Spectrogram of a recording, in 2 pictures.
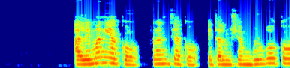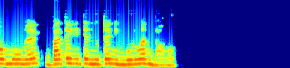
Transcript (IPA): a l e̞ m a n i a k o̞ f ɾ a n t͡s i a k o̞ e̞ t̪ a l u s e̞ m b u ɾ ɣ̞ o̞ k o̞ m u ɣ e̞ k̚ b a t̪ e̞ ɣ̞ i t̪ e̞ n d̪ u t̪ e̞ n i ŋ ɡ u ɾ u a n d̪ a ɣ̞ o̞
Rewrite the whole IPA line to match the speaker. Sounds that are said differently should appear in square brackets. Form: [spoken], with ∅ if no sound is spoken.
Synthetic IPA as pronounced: a l e̞ m a n i a k o̞ f ɾ a n t͡s i a k o̞ e̞ t̪ a l u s e̞ m b u ɾ ɣ̞ o̞ k o̞ m u ɣ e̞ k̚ b a t̪ e̞ ɣ̞ i t̪ e̞ n d̪ u t̪ e̞ n i ŋ ɡ u ɾ u a n d̪ a ɣ̞ o̞

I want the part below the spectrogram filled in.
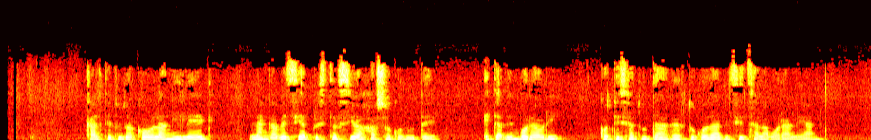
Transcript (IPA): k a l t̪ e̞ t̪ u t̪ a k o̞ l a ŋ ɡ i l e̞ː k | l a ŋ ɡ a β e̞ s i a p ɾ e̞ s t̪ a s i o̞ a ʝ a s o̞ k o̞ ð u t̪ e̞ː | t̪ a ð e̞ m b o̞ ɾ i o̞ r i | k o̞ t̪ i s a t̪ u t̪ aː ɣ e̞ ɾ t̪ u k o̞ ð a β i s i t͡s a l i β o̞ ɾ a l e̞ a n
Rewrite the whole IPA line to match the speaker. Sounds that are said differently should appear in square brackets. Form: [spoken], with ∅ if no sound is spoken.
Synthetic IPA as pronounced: k a l t̪ e̞ t̪ u t̪ a k o̞ l a ŋ ɡ i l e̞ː k | l a ŋ ɡ a β e̞ s i a p ɾ e̞ s t̪ a s i o̞ a ʝ a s o̞ k o̞ ð u t̪ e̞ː | t̪ a ð e̞ m b o̞ ɾ [a] o̞ [ɾ] i | k o̞ t̪ i s a t̪ u t̪ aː ɣ e̞ ɾ t̪ u k o̞ ð a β i s i t͡s a l [a] β o̞ ɾ a l e̞ a n

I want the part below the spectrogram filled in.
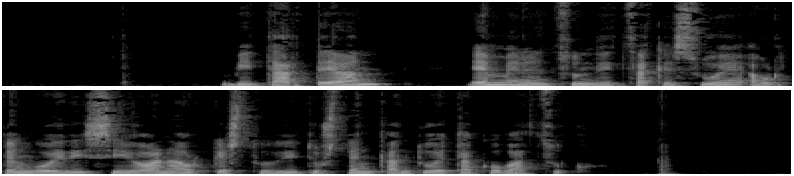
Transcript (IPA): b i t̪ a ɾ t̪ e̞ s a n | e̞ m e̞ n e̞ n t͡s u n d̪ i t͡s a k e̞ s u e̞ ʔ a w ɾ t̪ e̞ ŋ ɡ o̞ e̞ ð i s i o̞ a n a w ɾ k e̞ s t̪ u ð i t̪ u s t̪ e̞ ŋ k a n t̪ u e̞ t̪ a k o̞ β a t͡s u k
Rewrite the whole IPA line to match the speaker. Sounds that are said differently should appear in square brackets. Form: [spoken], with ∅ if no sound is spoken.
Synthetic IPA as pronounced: b i t̪ a ɾ t̪ e̞ [∅] a n | e̞ m e̞ n e̞ n t͡s u n d̪ i t͡s a k e̞ s u e̞ ʔ a w ɾ t̪ e̞ ŋ ɡ o̞ e̞ ð i s i o̞ a n a w ɾ k e̞ s t̪ u ð i t̪ u s t̪ e̞ ŋ k a n t̪ u e̞ t̪ a k o̞ β a t͡s u k

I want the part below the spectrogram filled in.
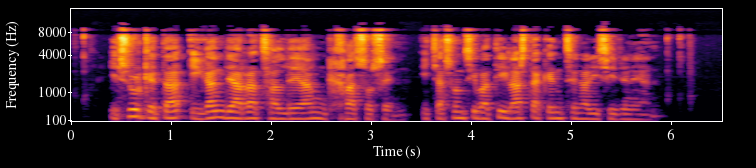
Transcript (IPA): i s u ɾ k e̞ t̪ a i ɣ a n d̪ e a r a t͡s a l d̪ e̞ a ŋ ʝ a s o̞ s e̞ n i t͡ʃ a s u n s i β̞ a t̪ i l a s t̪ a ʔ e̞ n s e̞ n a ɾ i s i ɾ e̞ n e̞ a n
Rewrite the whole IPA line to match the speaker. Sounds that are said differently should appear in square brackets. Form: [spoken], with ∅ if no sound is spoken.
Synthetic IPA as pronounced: i s u ɾ k e̞ t̪ a i ɣ a n d̪ e a r a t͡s a l d̪ e̞ a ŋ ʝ a s o̞ s e̞ n i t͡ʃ a s [o] n [t͡s] i β̞ a t̪ i l a s t̪ a [k] e̞ n [t͡s] e̞ n a ɾ i s i ɾ e̞ n e̞ a n

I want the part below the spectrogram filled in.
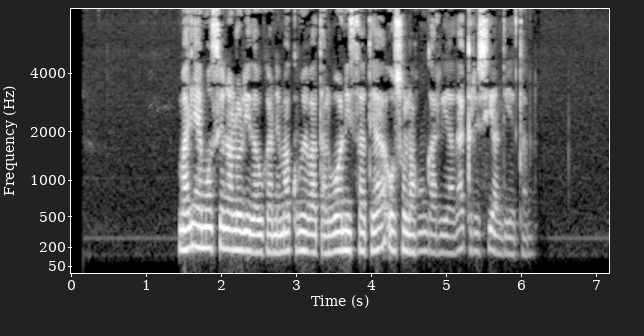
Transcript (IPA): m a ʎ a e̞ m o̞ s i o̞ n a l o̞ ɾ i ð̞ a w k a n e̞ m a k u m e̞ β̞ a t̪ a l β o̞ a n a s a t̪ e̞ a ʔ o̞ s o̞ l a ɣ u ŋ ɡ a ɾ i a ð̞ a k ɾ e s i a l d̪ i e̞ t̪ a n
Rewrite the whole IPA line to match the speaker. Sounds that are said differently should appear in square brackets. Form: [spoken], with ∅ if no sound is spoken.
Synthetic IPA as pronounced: m a ʎ a e̞ m o̞ s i o̞ n a l o̞ ɾ i ð̞ a w k a n e̞ m a k u m e̞ β̞ a t̪ a l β o̞ a n [i] s a t̪ e̞ a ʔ o̞ s o̞ l a ɣ u ŋ ɡ a [r] i a ð̞ a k ɾ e s i a l d̪ i e̞ t̪ a n

